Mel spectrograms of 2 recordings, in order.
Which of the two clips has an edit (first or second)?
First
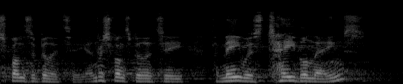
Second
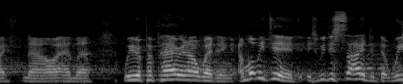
first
